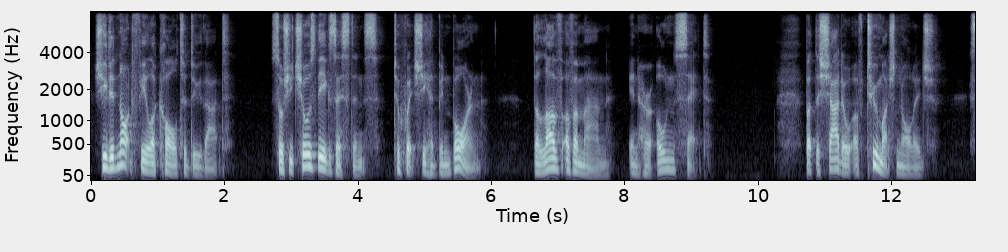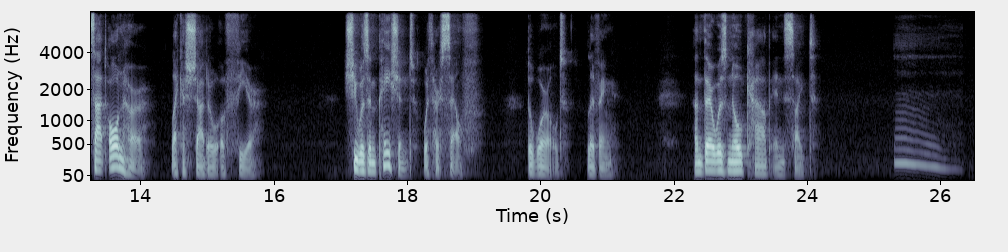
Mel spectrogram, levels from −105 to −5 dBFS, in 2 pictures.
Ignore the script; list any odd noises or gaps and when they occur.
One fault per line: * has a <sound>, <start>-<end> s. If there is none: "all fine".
* has a sigh, 25.3-26.3 s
